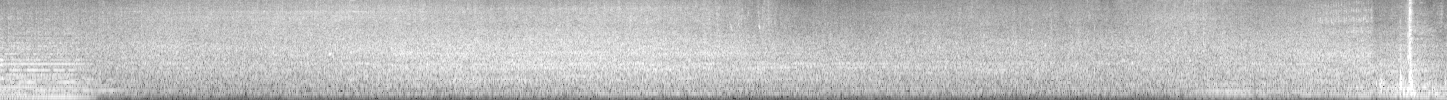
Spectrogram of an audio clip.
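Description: Old car engines hum as the cars drive past.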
